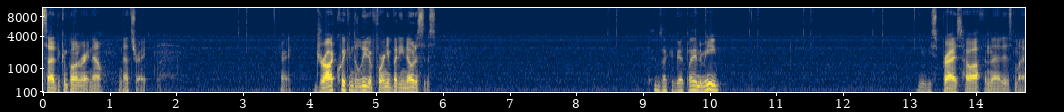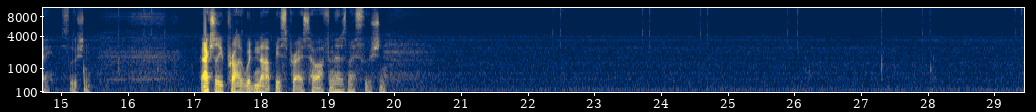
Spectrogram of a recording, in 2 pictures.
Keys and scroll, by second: 1.7 l, 16.4 a, 23.4 l, 27.9 a.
